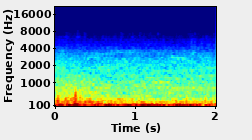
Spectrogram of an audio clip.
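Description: Wind buffeting the camera's microphone, a steady low rumble, with a faint voice briefly in the background.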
